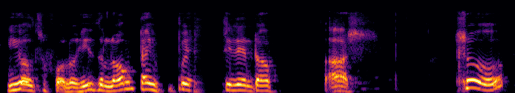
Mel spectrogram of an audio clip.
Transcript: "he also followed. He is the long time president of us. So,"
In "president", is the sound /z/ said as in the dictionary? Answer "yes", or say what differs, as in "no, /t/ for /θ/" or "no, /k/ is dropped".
no, /s/ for /z/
